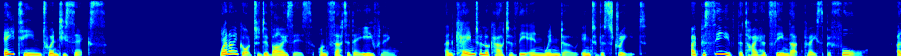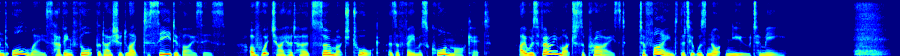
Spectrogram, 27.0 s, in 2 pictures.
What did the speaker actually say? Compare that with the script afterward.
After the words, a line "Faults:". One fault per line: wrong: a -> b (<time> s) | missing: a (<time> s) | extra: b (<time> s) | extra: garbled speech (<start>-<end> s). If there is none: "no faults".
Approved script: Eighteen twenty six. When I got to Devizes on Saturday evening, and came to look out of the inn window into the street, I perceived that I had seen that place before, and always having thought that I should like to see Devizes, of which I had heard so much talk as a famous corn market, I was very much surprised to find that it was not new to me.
Eighteen twenty six. When I got to Devizes on Saturday evening, and came to look out of the inn window into the street, I perceived that I had seen that place before, and always having thought that I should like to see Devizes, of which I had heard so much talk as a famous corn market, I was very much surprised to find that it was not new to me.
Faults:
no faults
